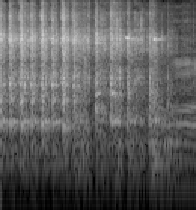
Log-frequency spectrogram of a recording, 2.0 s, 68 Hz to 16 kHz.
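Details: 1951 Ford 8N tractor bought for scrap, compression around 120 psi, after carburetor and distributor clean, plug wires rearranged, makeshift carburetor; quick ragged pops about seven or eight a second on start attempt, misfiring, won't catch, cause suspected not confirmed.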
